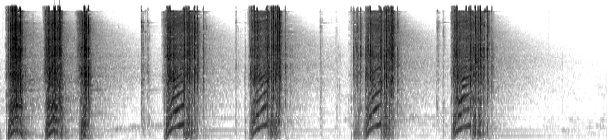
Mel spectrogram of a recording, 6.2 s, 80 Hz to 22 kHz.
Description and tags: The sound of a technician using an impact drill to put the wheel back on a car. There is some echo due to this being recorded in a huge auto shop.
Recorded with an AT4021 mic into a modified Marantz PMD661.
auto, automotive, car, foley, impact-drill, lug-nuts, mechanical, tire, tool, wheel, workshop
